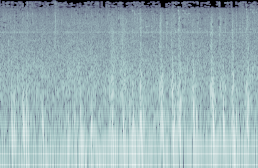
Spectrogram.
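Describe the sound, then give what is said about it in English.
Steady rain pours down at night in a video game, a dense hiss of drops pattering on a hard surface with scattered sharper taps, over a faint low rumble. No one speaks. “It's a dark and rainy night out here.”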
